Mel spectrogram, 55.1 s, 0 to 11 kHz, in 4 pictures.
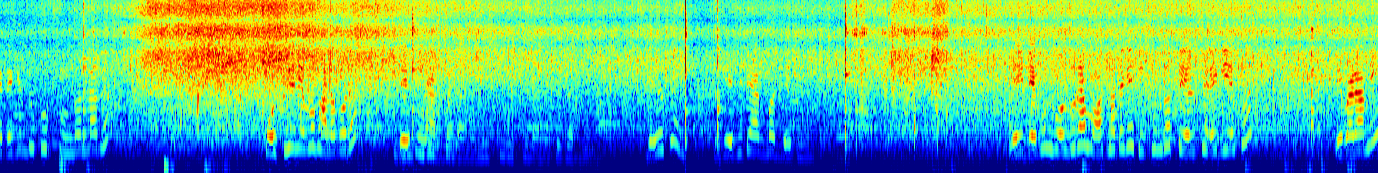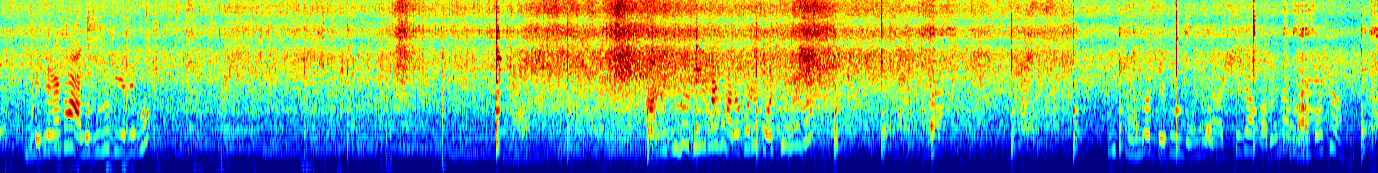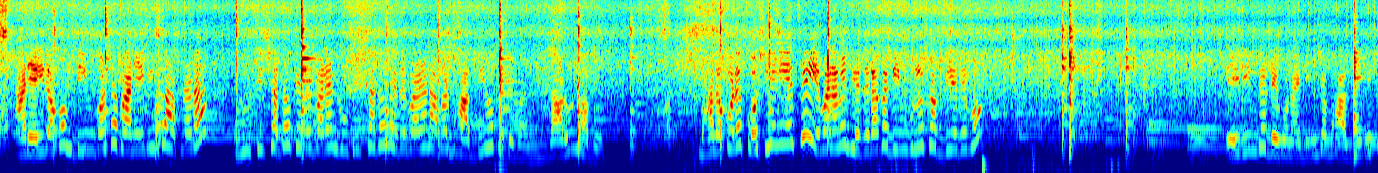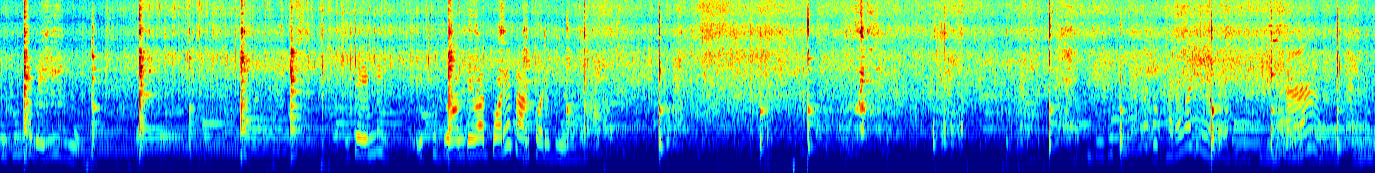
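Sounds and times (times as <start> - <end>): food sizzling in a pan: 0.0 - 55.0
spatula clinking on pan: 18.7 - 19.6, 29.9 - 36.0, 38.2 - 39.0, 48.9 - 55.0.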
